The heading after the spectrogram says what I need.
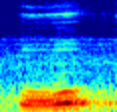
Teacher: vokal belakang atas bundar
